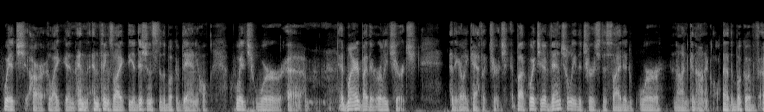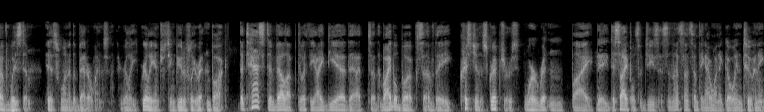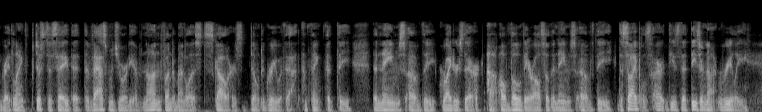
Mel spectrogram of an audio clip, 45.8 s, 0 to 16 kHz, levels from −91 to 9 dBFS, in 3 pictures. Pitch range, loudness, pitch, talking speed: 75-95 Hz, -25 LUFS, 85 Hz, 170 wpm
